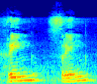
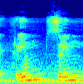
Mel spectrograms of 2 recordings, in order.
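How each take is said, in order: First: The words end with a nasal 'ng' sound. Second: The words end with a closed 'm' sound. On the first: The speaker calls it right. "यह उच्चारण करेंगे" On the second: The speaker calls it wrong. "मत कीजिएगा"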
